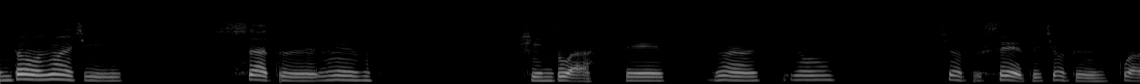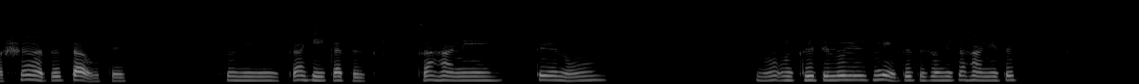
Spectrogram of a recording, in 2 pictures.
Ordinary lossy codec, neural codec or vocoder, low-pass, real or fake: none; codec, 16 kHz, 16 kbps, FreqCodec, larger model; none; fake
